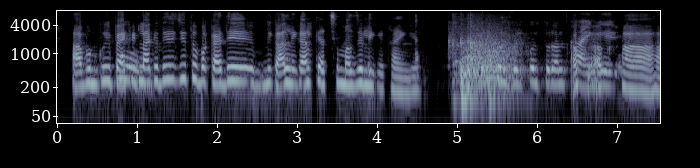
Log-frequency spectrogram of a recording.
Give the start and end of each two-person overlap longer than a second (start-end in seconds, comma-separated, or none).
none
